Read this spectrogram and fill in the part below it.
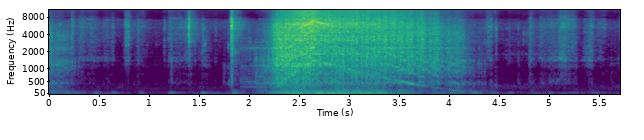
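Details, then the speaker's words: DeWalt D25810 chipping hammer before repair: a short burst of harsh, racing hammering that coasts down with a falling whine, running rough and too fast; worn bearings, which were later replaced. "sounds a bit rough. [Music] And she sounds like it's rolling very fast as well."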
